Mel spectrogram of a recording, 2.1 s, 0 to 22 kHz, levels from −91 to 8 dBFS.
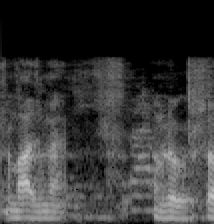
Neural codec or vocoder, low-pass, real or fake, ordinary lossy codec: codec, 16 kHz, 4 kbps, FreqCodec, larger model; none; fake; none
